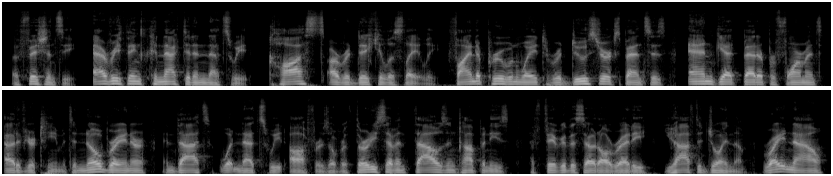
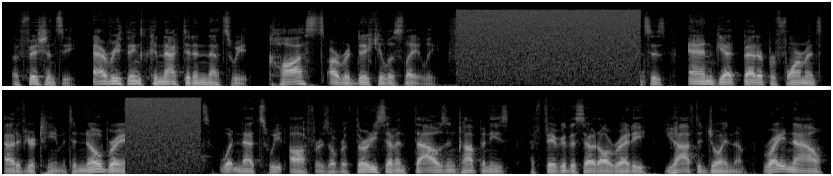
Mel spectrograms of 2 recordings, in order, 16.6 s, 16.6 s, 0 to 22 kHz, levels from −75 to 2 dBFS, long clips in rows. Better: first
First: none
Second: audio cutting out; filled with static; at 4.5 s for 2 s and at 9.5 s for 1 s

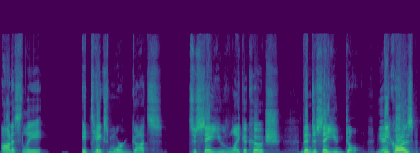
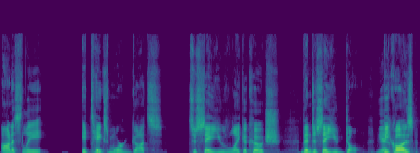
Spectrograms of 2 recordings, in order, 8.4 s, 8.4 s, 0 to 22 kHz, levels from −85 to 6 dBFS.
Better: second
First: distortion; slight; 1.6% of the sound clipped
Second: none

